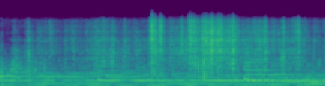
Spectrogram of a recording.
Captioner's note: papers rustling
